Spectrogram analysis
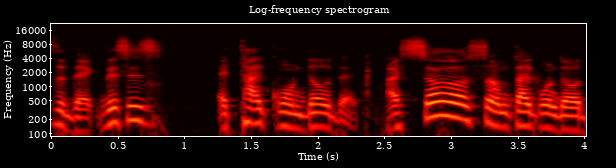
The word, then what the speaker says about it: Taekwondo: So, Taekwondo, if you wanted pronunciation.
